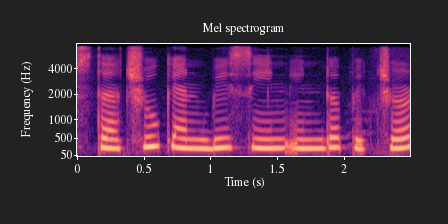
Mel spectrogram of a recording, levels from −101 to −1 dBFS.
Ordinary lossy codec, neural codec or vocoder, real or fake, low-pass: none; none; real; 7.2 kHz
